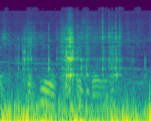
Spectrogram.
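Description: Wind rumbling steadily on the microphone, with short snatches of indistinct voices in the first half.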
